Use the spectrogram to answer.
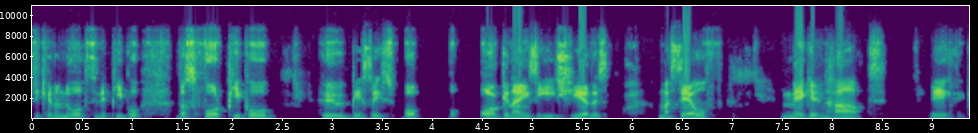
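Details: Man from Glasgow, Scotland, involved in stammering self-help groups for over 25 years, speaking in everyday conversation; stuttering (stammering).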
